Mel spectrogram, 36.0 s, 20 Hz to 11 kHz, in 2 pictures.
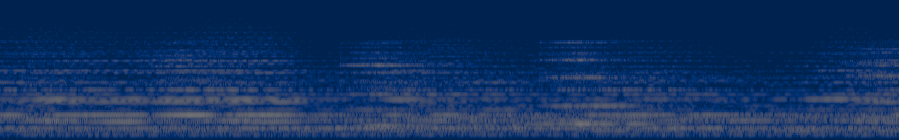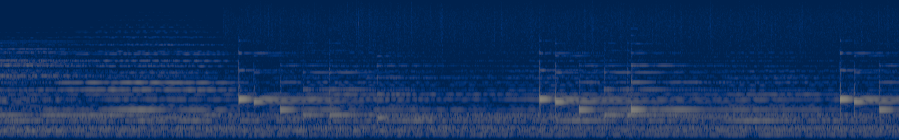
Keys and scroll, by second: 0.3 z, 2.3 z, 6.1 b, 20.0 z, 23.8-25.3 typing, 27.8 e, 30.0 z, 31.5 z, 31.5 ctrl+alt+1, 31.8 ctrl+alt+1, 31.8 b.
